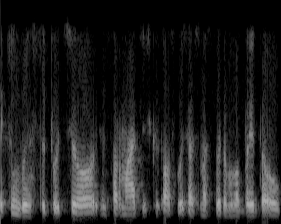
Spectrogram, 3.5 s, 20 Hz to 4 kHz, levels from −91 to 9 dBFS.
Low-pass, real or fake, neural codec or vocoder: 3.6 kHz; fake; vocoder, 44.1 kHz, 128 mel bands every 512 samples, BigVGAN v2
